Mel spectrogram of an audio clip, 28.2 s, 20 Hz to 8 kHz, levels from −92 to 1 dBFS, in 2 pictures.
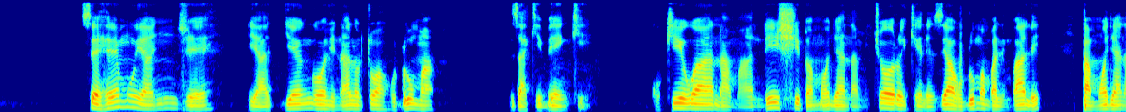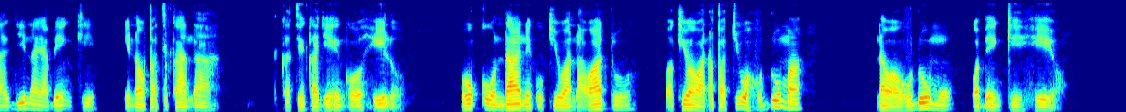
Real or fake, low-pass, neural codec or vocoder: fake; 7.2 kHz; vocoder, 22.05 kHz, 80 mel bands, Vocos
